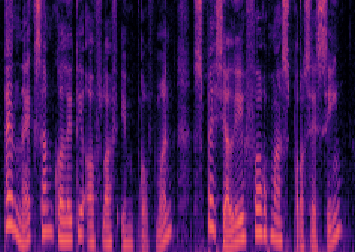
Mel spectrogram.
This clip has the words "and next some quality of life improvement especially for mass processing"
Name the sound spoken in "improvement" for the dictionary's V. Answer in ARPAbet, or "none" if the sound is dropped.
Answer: F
